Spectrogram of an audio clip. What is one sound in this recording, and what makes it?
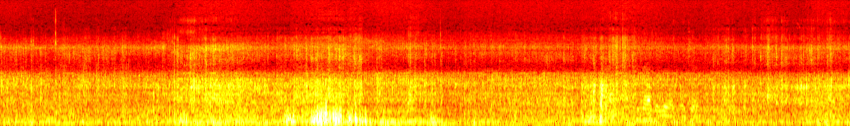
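A car engine hums at low speed close by.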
